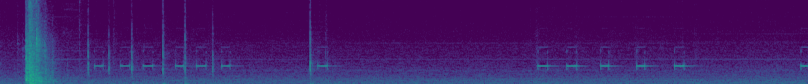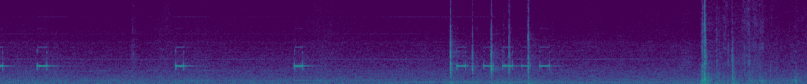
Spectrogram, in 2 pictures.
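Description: A thump just after the start, then buttons pressed on an electronic keypad, each press a short high beep with a click: quick runs of five or six presses and single presses between them. A faint steady hum underneath.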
